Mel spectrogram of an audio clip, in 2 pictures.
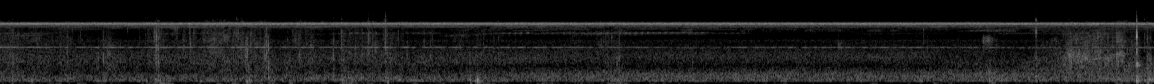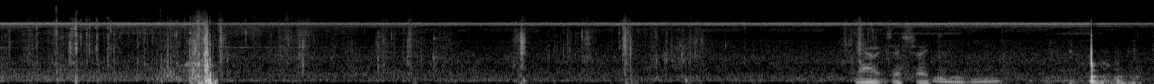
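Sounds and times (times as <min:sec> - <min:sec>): rustles and clicks: 0:00.0 - 0:05.1, 0:10.4 - 0:18.7
insect chorus trilling: 0:00.0 - 0:23.0.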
